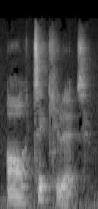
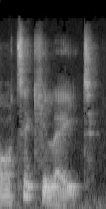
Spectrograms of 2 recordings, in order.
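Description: First: The last syllable sounds like 'ut'. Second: The last syllable sounds like 'eight'. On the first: It is an adjective. "the adjective articulate" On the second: It is a verb. "the verb to articulate"

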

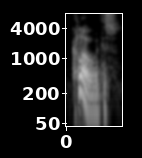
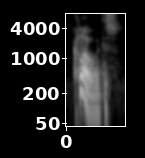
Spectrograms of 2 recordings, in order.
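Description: First: The word is said with one syllable. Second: The word is said with one syllable.

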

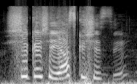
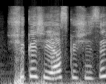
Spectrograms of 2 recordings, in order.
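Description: First: It is said slowly. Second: It is said fast.

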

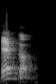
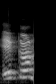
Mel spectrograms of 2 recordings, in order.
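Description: First: The first vowel is an open ae sound. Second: The first vowel is a close e sound. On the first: The speaker calls it right. "এটার আসল উচ্চারণটা হবে অনেকটা এইরকম" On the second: The speaker calls it wrong. "এটা কিন্তু একা না"

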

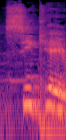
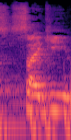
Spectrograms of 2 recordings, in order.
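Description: First: The name is said as two letters, C and K. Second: The name is said as one word, like psyche. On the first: The speaker calls it wrong. "They pronounced it Basileios C-K Roy" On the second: The speaker calls it right. "I put a pronunciation for Psyche to like make it easier to pronounce"

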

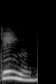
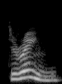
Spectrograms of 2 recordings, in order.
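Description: First: The word is said without an R sound. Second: The word is said with a rolled R sound. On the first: The speaker calls it wrong. "không là ding, mà nó còn có chữ R mà" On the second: The speaker calls it right. "Âm R, âm rung ở đấy nha"

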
